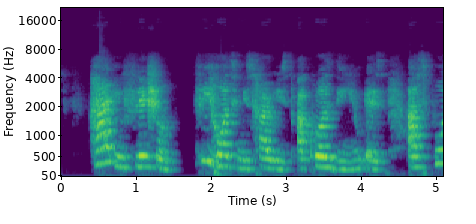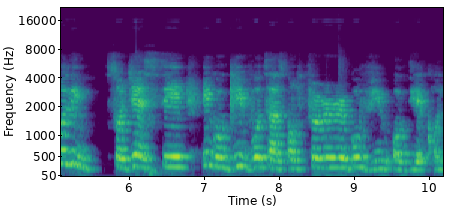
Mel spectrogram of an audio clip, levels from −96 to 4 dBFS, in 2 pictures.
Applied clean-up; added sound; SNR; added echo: none; none; none; reverberation time 0.3 s.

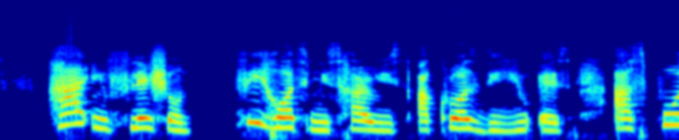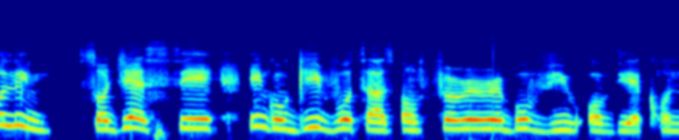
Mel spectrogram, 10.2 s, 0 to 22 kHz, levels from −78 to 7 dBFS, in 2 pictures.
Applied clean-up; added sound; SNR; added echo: none; none; none; none.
